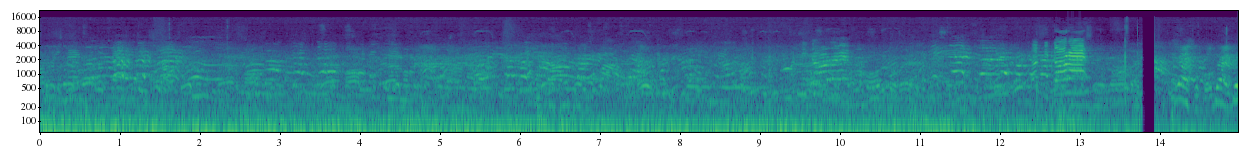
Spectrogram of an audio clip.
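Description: Children and adults chatter and call out across an open field.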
